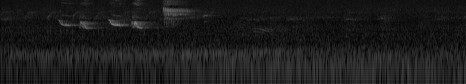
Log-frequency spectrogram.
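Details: Grey-backed thrush singing a courtship song tied by season to a second breeding, giving three short descending whistles near the start and a brief buzzy note, then quiet, over steady low rumbling background noise.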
